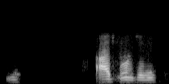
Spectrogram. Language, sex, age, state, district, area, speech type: Urdu, male, 30-45, Bihar, Khagaria, rural, conversation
